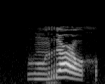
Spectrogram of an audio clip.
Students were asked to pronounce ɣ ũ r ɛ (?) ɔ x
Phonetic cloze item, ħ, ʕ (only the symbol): ʕ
